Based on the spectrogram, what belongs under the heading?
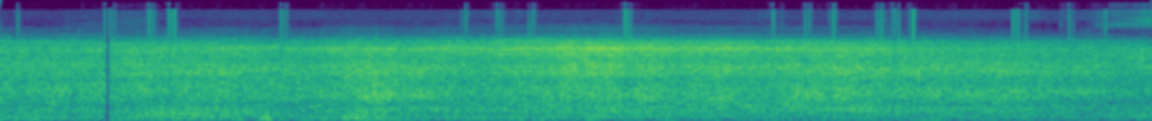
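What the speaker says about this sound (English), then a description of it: "Fire up them engines." Aircraft at Heathrow with engines running up, a broad steady roar that holds loud and constant throughout, with faint clicks on top.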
